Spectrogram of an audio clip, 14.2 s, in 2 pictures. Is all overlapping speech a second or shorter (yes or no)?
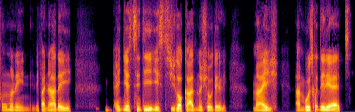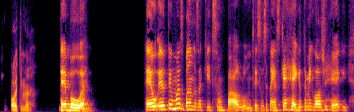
yes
